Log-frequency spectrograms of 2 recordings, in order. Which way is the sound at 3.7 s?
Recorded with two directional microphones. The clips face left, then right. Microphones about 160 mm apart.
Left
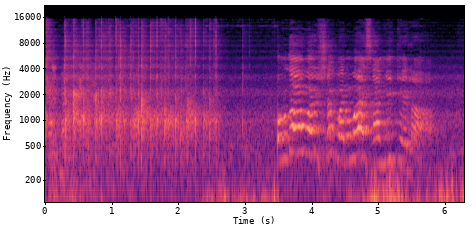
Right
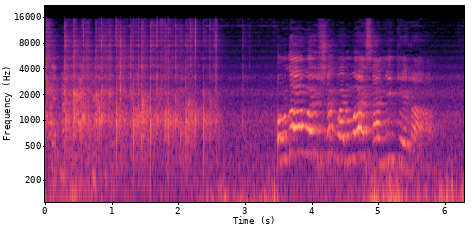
Centre (ahead or behind).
